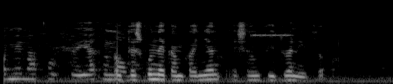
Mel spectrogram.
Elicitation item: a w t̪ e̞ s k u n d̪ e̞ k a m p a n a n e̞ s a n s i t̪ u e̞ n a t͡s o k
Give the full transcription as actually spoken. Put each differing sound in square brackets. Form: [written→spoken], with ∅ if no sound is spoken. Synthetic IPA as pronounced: a w t̪ e̞ s k u n d̪ e̞ k a m p a [n→ɲ] a n e̞ s a n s i t̪ u e̞ n [a→i] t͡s o k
